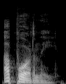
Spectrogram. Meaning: 1. support 2. foothold 3. supporting, bearing 4. model (serving as an example for others)
- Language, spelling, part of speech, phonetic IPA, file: Russian, опорный, adjective, [ɐˈpornɨj], Ru-опорный.ogg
